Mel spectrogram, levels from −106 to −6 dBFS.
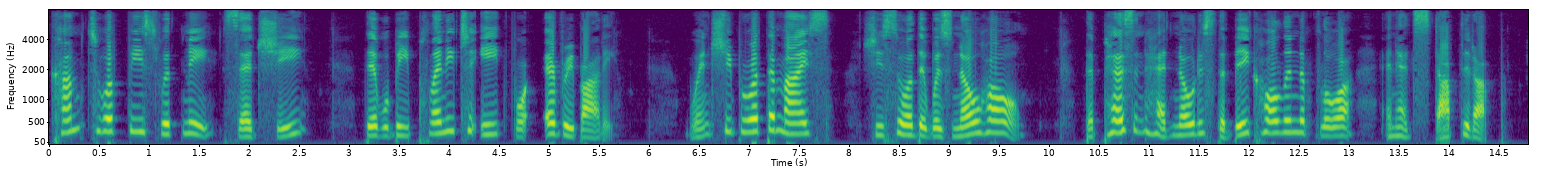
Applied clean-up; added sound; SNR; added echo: none; none; none; none.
